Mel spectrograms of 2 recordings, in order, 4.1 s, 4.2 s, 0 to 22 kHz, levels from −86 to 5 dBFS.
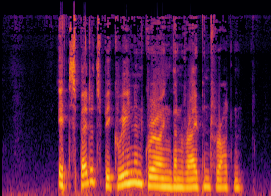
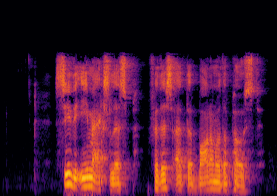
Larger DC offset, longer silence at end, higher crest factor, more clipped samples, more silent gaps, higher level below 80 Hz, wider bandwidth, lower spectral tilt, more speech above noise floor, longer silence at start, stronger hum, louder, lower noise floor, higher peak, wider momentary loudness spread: neither; first, 0.45 s vs 0.25 s; second, 10 dB vs 16 dB; neither; neither; first, -40 dBFS vs -52 dBFS; first, 17.5 kHz vs 8.4 kHz; first, -5.5 dB/octave vs -3.5 dB/octave; about the same, 38 dB vs 38 dB; about the same, 0.85 s vs 0.85 s; neither; first, -10 LUFS vs -17 LUFS; second, -47 dBFS vs -55 dBFS; about the same, 0 dBFS vs -2 dBFS; about the same, 10 LU vs 9 LU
